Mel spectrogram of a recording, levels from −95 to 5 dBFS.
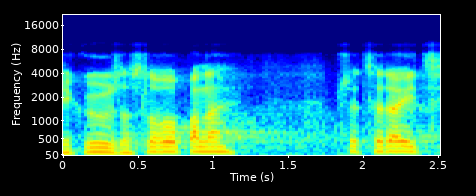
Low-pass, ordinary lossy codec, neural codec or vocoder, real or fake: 7.2 kHz; Opus, 32 kbps; none; real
